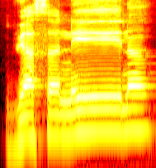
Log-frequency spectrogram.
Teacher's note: ने यानी ए की मात्रा है इसको थोड़ा लंबा खींचना है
